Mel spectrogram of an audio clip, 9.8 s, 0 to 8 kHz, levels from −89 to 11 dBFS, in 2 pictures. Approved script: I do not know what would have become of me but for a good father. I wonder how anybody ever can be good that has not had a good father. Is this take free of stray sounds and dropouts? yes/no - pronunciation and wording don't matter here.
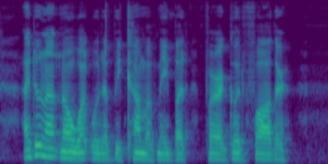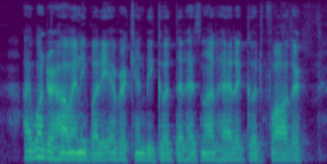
yes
